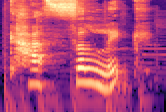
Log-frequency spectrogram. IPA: ˈkæθ(ə)lɪk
